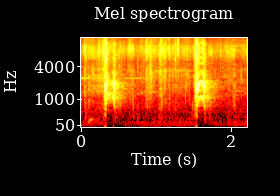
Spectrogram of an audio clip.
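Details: Female Corgi puppy Tic-tac, 6-7 weeks old, playing with her toy duck Mr. Duck: two short, high, sharp yips about a second apart, with soft room noise between them.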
